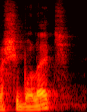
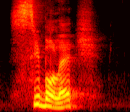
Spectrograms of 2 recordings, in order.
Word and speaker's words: Shibolete: Você sabe o que significa a palavra Shibolete? É uma espiga de grãos. É uma espiga de grãos. Por essa palavrinha, Shibolete. Se ele dissesse Sibolete, sem conseguir pronunciar corretamente a palavra, prendiam-no e matavam-no no lugar de passagem do Jordão.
